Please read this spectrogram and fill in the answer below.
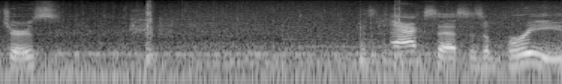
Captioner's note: motor wincing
